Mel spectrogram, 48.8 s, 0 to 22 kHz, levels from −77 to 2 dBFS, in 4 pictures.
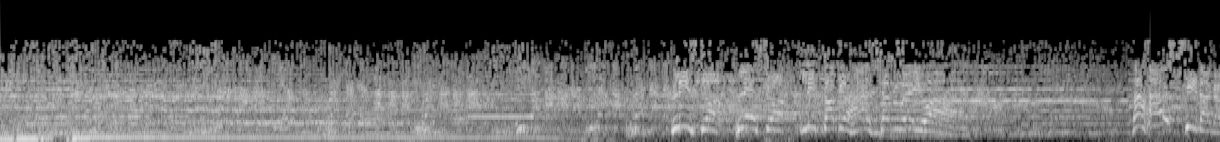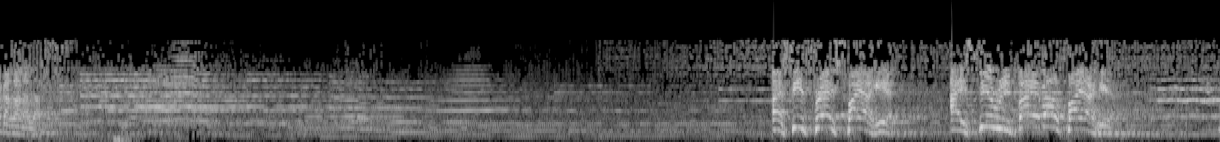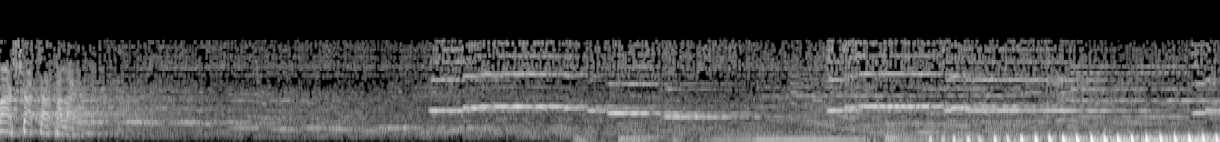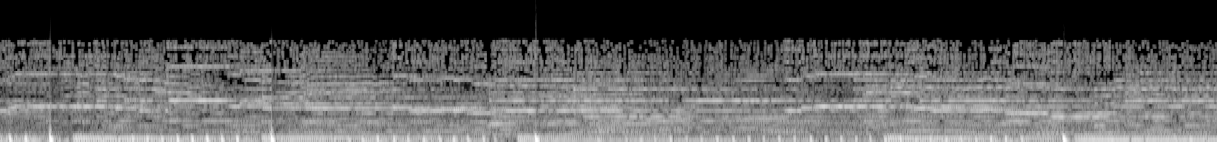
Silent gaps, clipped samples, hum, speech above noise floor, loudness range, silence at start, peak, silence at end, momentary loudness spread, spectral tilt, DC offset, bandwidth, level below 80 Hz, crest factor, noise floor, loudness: none; under 0.1%; none; 21 dB; 11 LU; 0 s; 0 dBFS; 0 s; 16 LU; -4 dB/octave; under 0.1%; 8 kHz; -24 dBFS; 18 dB; -39 dBFS; -18 LUFS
